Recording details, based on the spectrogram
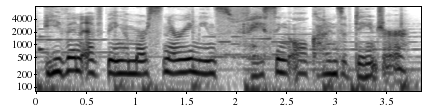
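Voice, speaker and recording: A woman playing a polite, gentle and affectionate young noblewoman in a video game. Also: medium pitch, steady tone, normal speed, over music, lightly acted. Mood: wistful.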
